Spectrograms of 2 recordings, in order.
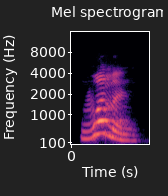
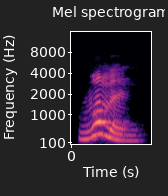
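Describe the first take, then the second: The two takes are said the same way.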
